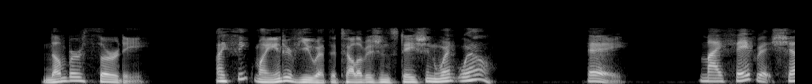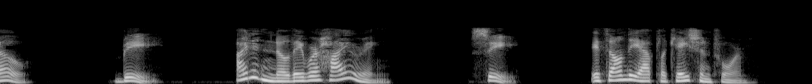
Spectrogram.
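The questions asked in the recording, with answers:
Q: I think my interview at the television station went well.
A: B: I didn't know they were hiring.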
